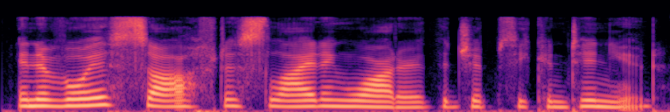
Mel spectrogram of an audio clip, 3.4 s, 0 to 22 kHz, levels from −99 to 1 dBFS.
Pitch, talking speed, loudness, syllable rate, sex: 210 Hz, 180 wpm, -17 LUFS, 5.1 syllables/s, female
